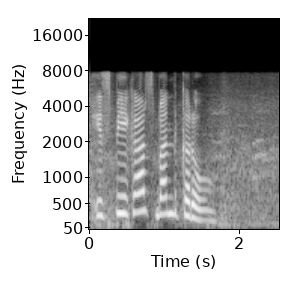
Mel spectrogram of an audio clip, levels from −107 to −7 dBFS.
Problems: constant background noise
